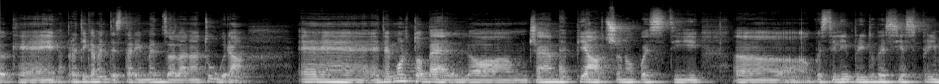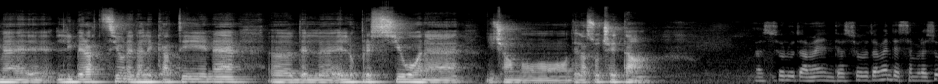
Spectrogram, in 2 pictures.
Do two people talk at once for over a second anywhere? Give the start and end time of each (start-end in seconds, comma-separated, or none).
none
